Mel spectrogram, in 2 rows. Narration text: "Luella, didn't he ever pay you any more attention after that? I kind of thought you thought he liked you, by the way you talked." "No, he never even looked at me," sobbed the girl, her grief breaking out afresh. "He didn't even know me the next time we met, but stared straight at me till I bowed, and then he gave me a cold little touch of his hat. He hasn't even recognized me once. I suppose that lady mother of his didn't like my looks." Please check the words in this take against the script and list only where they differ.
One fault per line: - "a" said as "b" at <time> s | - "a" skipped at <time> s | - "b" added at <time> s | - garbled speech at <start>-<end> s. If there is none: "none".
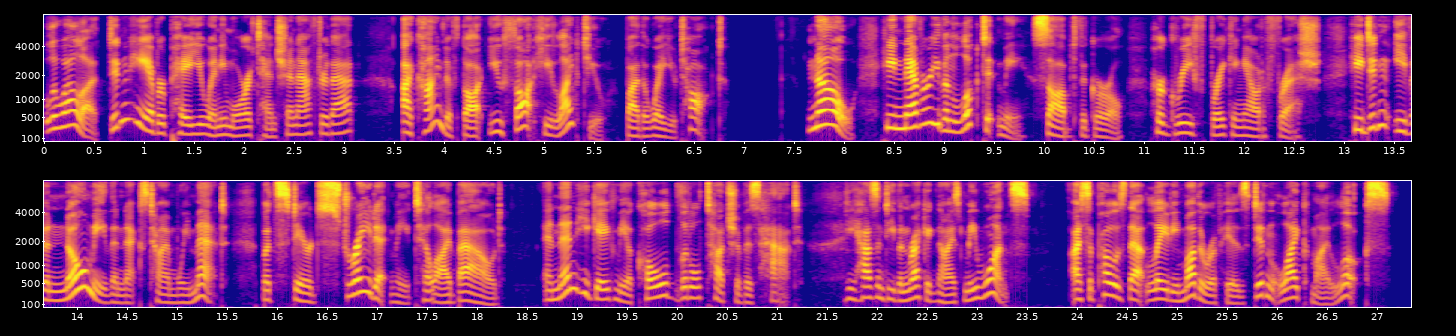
none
